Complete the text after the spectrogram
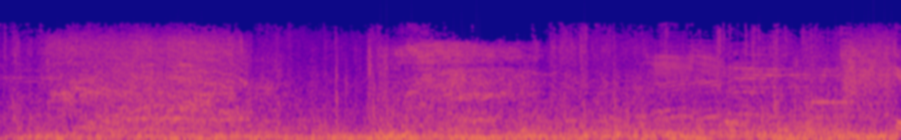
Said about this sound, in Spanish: Escupe fuego sobre el rebaño. Se aleja volando con una cabra.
